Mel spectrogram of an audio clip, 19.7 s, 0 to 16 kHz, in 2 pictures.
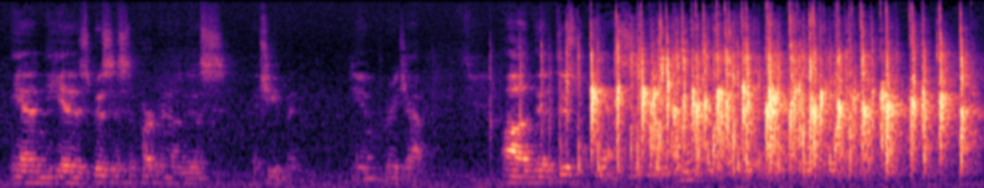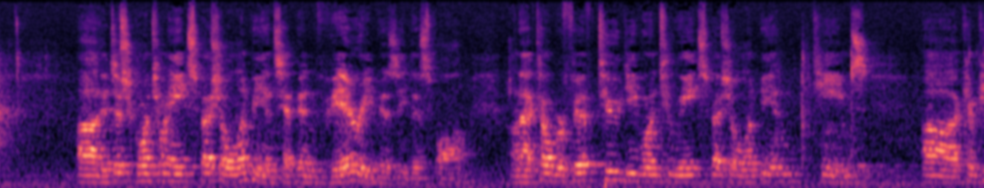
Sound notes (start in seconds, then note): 7.7 group applauding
